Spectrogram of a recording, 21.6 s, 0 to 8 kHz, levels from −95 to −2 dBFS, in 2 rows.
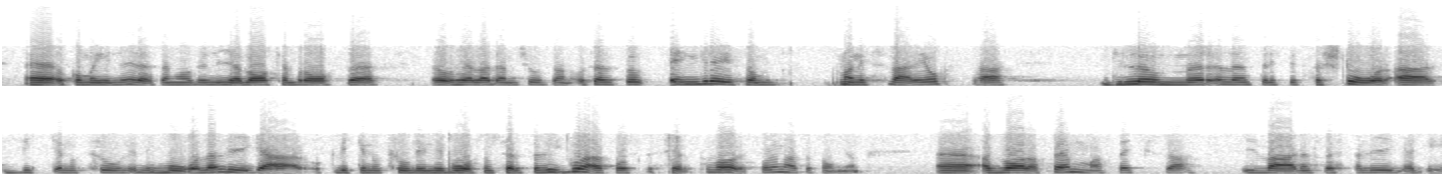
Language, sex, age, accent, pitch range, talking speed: English, female, 20-39, Swedish, 185-205 Hz, 160 wpm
